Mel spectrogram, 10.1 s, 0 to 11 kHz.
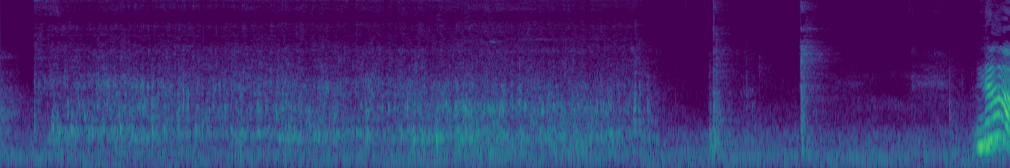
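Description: SodaStream carbonating a bottle of wine: CO2 gas bubbling through the wine for about six seconds, then stopping. It is followed by two short clicks.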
